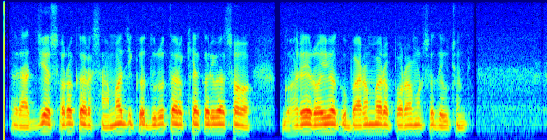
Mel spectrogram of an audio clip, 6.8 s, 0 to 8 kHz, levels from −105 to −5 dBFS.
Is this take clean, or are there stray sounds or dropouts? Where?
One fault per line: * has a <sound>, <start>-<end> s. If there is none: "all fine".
all fine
